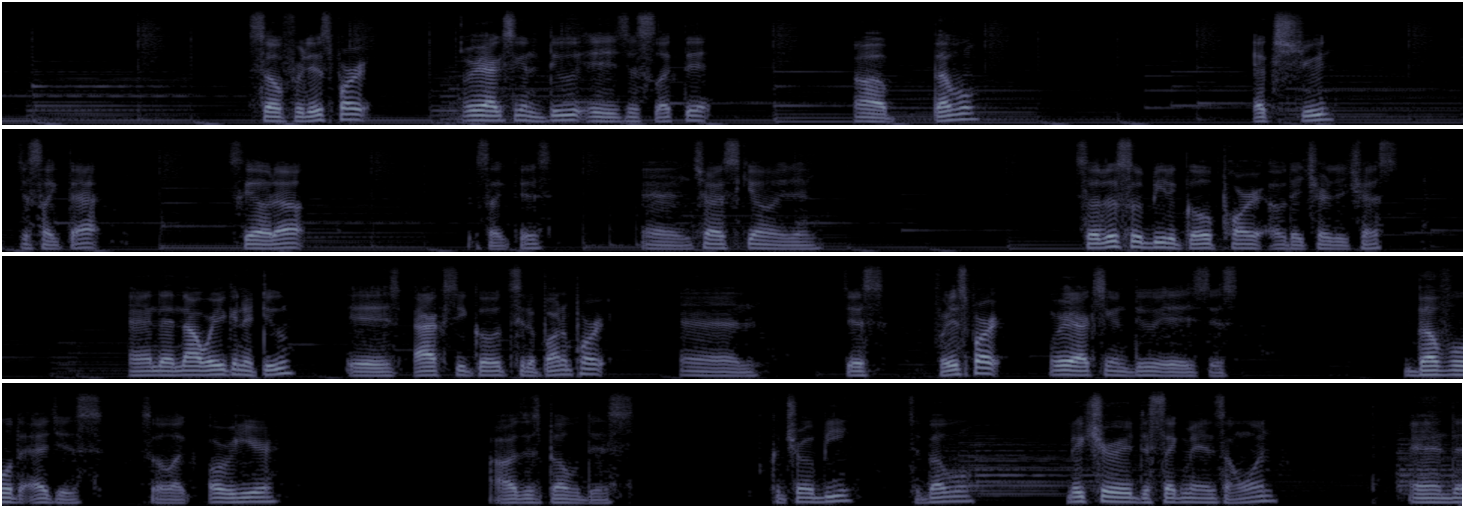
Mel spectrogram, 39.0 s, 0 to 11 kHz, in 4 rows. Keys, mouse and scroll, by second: 2.7 click, 5.4 ctrl+b, 7.7 shift+f, 8.8 e, 10.0 s, 12.0 click, 13.3 s, 14.7 shift+f, 20.3-21.3 drag, 21.7 shift+f, 23.4-24.4 drag, 24.4 shift+f, 25.2 click, 27.6-29.9 drag, 30.4 shift+click, 30.7 shift+f, 31.9 shift+click, 32.4 shift+click, 32.7 shift+f, 33.7 ctrl+b, 35.9 shift+f, 37.4 shift+f.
